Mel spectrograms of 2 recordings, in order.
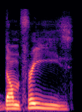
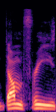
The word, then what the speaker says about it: Dumfries: Freeze, not fries. Dumfries. Pronunciation, please. On to me. Dumfries.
